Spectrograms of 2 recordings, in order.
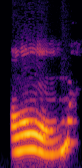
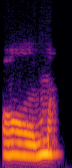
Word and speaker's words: Om: this time and it's going to be done in three parts because it's like three syllables. Even though it's a simple word of om sounds like there's only one syllable to me but really in the Sanskrit language that is it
